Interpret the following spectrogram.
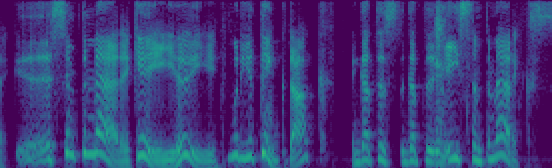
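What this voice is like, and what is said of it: Italian New Jersey accent. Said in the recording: “Accent. ... Italians up there in Jersey”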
